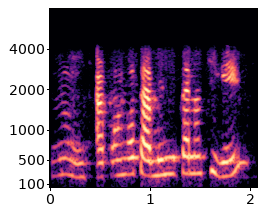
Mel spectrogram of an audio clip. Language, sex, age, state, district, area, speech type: Odia, female, 45-60, Odisha, Sambalpur, rural, conversation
